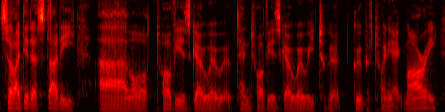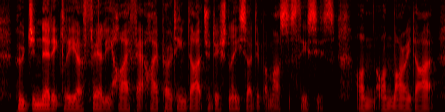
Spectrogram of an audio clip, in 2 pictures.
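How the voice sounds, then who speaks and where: On a very clean recording with a silent background, a man speaks at a very fast pace. His pitch is fairly low and his intonation fairly even. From England, north of London. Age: 40s. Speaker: clinical nutritionist. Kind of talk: casual interview.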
